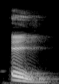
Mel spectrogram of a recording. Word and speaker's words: A: যেমন এ, আমরা বলে থাকি এ না, এই শব্দটা বর্ণটার সঠিক উচ্চারণ হচ্ছে এই। কিরকম? আমরা কাউকে যদি ডাকি, দৃষ্টি আকর্ষণ করি, কি বলি? এই। যেরকমটি আমরা বলি ঠিক এই এভাবে উচ্চারণ করব।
